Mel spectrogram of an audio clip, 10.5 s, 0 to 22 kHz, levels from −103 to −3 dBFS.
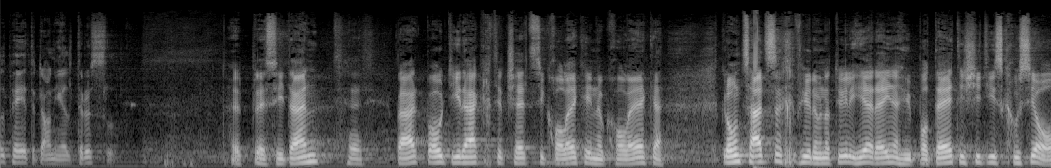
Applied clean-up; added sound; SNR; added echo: none; none; none; none.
